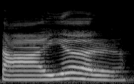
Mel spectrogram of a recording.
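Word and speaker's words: tire: ई silent हो जाएगा ट आय र टायर ई साइलेंट हो गया हाई यर ह आय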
